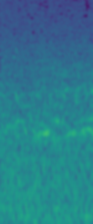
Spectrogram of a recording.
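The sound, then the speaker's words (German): Seagulls call over a steady wash of ocean surf, their cries blending into the continuous roar of waves for about a second with no voices present. “Überall um dich herum sind die Geräusche des Meeres und der Möwen.”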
